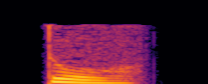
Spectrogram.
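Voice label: "door", English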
